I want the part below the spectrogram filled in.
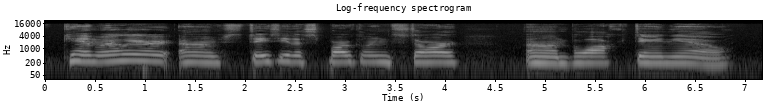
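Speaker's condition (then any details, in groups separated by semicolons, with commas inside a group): Brain injury; memory problems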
